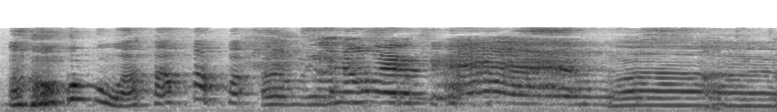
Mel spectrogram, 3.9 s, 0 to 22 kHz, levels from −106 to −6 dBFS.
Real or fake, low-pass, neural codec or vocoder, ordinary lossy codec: fake; none; codec, 16 kHz, 16 kbps, FreqCodec, larger model; none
